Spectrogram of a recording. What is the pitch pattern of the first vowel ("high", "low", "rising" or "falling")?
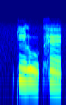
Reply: low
